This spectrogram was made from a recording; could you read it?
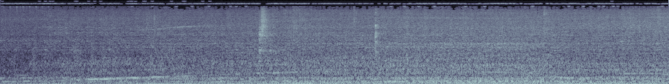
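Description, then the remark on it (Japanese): A bus engine rumbles low, its pitch climbing steadily as the bus pulls away after waiting at a traffic signal and gathers speed, growing slightly louder. Nobody speaks. “はい、発車いたします。”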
